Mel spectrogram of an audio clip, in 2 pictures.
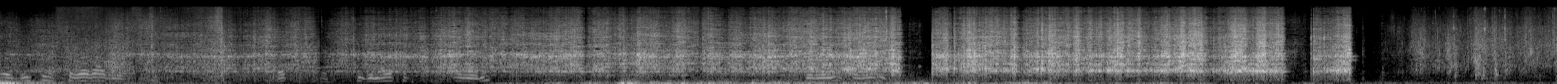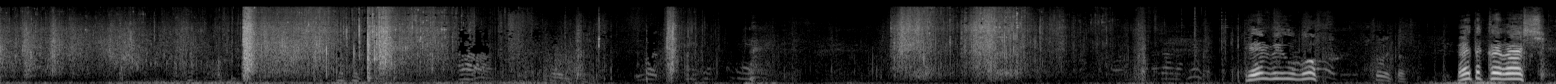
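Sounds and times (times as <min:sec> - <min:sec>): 
large hand auger boring a hole through ice for fishing: 0:00.0 - 0:20.3
speech: 0:00.4 - 0:01.7, 0:02.8 - 0:06.2, 0:30.2 - 0:31.1.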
